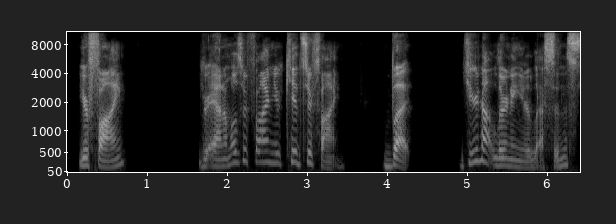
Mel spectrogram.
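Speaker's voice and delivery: acted firm, emphatic, forceful voice. Retelling what a voice said to the speaker while driving: imitating a voice speaking strongly. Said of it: "this voice said really strongly".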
